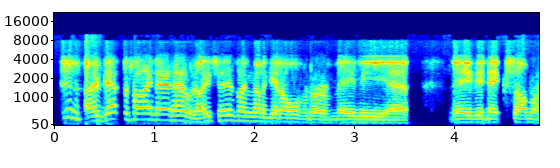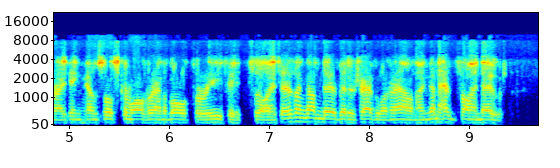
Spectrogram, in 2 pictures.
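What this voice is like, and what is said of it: Irish-like accent with New York tinge. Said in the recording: “the ingredients of the accent. There's a little bit of Cork there, a little bit of Irish there, a little bit of New York there as well.”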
